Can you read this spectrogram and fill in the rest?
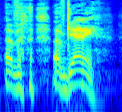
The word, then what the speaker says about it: Evgeny: Am I saying that right? How do you say his first name? Evgeny? – Oh, Evgeny.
